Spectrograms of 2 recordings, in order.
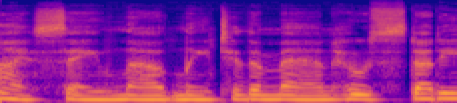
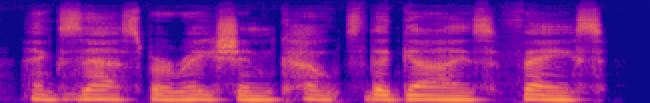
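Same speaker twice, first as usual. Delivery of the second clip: ordinary delivery, nothing marked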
